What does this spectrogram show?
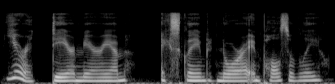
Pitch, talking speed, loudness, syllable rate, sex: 180 Hz, 125 wpm, -21 LUFS, 6.0 syllables/s, female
